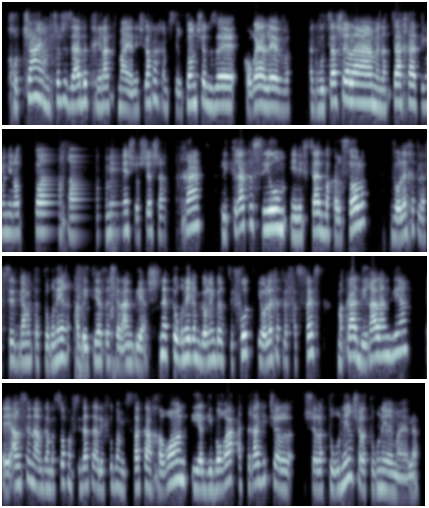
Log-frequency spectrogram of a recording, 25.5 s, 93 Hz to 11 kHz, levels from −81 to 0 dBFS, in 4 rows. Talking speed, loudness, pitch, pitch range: 160 wpm, -17 LUFS, 205 Hz, 180-235 Hz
